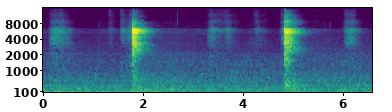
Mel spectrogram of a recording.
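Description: Taekwondo uniform (dobok) snapping with fast strikes during a poomsae form: two sharp snaps about three seconds apart, with fainter swishes of cloth between, over a steady low hum.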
